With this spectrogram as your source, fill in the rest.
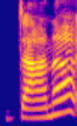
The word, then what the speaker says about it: Dana: You know, on the first day of school going down the roll like Dana, no, it's not Dana, it's Donna.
